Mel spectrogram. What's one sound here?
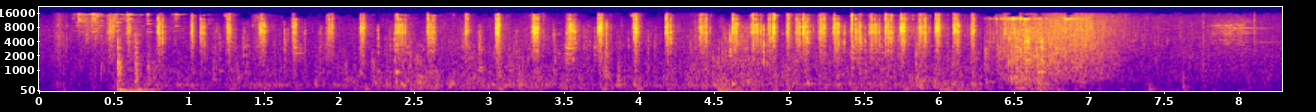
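A ship's capstan clicks and rattles as an anchor is raised.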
